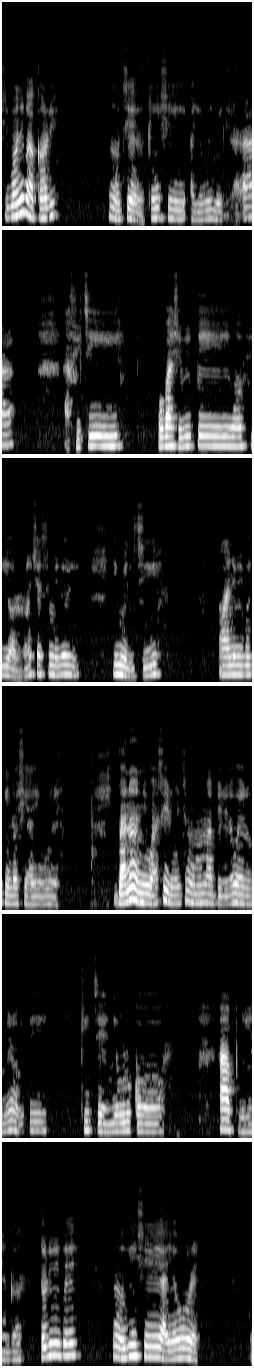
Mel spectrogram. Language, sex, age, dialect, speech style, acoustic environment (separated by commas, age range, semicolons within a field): Yoruba, female, 25-34, Nigeria - Nigerian Standard, happy; relaxed, silence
